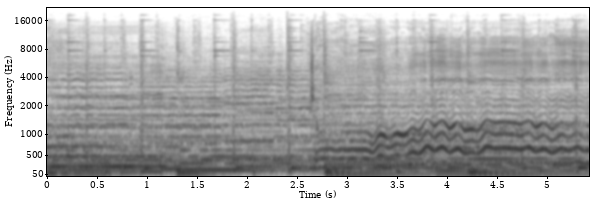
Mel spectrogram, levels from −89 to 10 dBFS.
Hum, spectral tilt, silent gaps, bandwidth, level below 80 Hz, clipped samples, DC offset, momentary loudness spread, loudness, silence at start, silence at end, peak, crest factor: none; -6.5 dB/octave; none; 17.5 kHz; -30 dBFS; under 0.1%; under 0.1%; 5 LU; -15 LUFS; 0 s; 0 s; -2 dBFS; 12 dB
